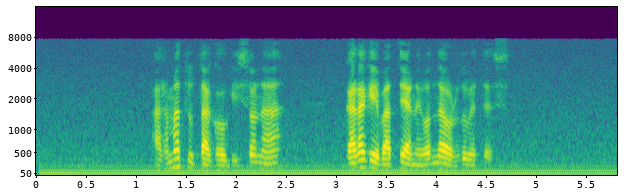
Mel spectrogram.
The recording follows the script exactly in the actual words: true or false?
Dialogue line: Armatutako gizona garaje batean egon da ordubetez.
true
